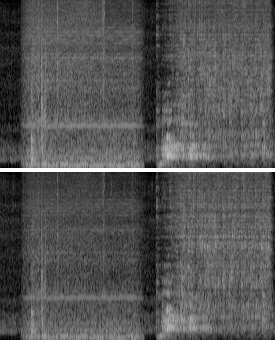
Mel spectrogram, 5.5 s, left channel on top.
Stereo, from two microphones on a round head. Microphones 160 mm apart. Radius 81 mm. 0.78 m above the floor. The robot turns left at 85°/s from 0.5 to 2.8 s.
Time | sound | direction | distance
0.6 | a snare drum | 60° left (ahead or behind) | 0.5 m
3.1 | a toilet flushing | 45° right (ahead or behind) | 2.5 m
